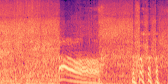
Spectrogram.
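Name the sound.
heavy rain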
